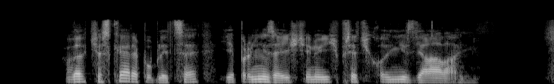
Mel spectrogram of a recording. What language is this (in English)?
Czech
